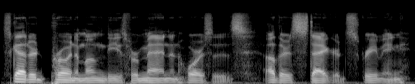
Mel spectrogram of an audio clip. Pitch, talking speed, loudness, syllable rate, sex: 85 Hz, 160 wpm, -21 LUFS, 5.6 syllables/s, male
